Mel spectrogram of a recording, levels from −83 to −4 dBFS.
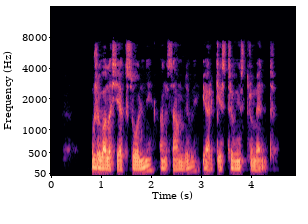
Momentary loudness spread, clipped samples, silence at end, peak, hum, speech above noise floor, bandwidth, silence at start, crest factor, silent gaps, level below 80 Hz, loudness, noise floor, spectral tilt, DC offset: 10 LU; under 0.1%; 0.4 s; -2 dBFS; none; 37 dB; 7.8 kHz; 0.8 s; 18 dB; none; -52 dBFS; -20 LUFS; -57 dBFS; -5.5 dB/octave; under 0.1%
